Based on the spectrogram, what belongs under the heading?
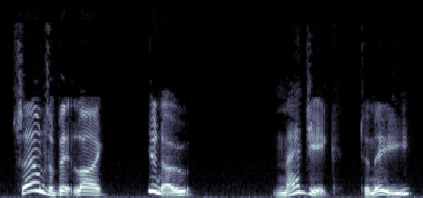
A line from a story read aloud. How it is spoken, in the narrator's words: said Brother Watchtower, in the nervous tone of the man who has spotted which cup the pea is hidden under, but doesn't like to say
